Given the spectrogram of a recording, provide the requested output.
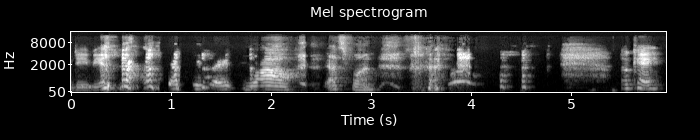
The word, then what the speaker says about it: Davia: I was supposed to be a boy, like Dave. So just think of Dave, you'll be fine.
